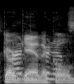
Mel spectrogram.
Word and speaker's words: Garganacl: Oh yeah, it's Garganacl because it's gargantuan plus the salt chemical formula.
